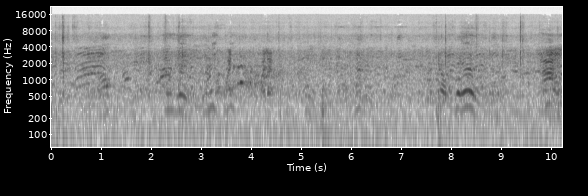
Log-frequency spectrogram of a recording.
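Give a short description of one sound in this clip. Boxing gloves thud against each other and bodies.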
